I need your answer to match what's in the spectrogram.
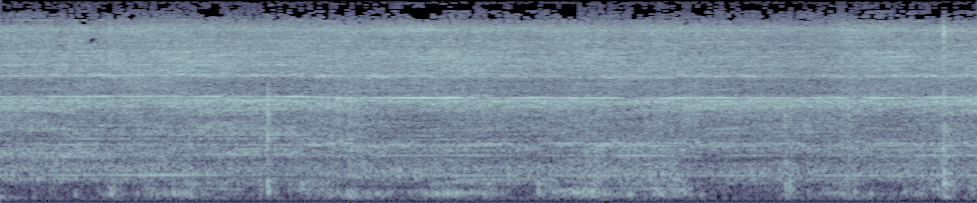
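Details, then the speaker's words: Bissell PowerGlide cordless vacuum on low power with the brush roll off, on hard floor: steady motor drone with a raised, higher-pitched whistle, airflow blocked by a clog that low power couldn't pull through. "it keeps making like a higher pitch kind of sounding like it's clogged but I haven't vacuumed up anything that would clog it"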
